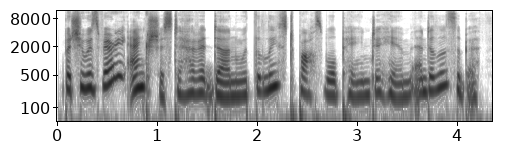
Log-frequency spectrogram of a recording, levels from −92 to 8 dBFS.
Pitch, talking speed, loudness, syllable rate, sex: 220 Hz, 250 wpm, -18 LUFS, 6.2 syllables/s, female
